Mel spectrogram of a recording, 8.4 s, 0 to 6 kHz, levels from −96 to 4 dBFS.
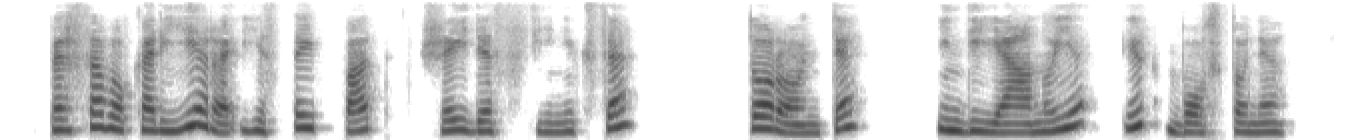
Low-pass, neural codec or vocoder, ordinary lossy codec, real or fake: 5.4 kHz; codec, 16 kHz in and 24 kHz out, 1 kbps, XY-Tokenizer; MP3, 32 kbps; fake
